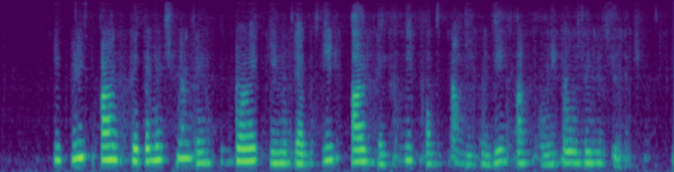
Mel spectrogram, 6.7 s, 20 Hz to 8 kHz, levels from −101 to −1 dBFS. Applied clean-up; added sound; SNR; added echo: neural mask model DeepFilterNet 3.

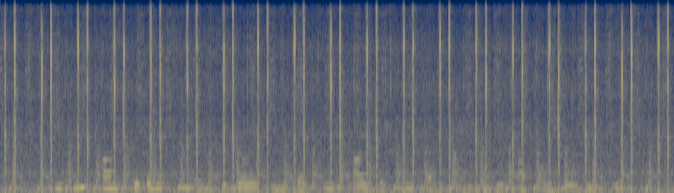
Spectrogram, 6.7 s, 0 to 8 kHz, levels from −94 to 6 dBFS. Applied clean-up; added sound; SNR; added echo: none; Tools; -4 dB; reverberation time 0.3 s.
